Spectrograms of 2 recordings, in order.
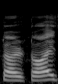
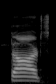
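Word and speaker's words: tortoise: टट्स इसे जो है कई लोग टर्टो पढ़ते हैं जबकि इसका प्रोनंसिएशन सही क्या है तो टट्स है ठीक है टट हमने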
